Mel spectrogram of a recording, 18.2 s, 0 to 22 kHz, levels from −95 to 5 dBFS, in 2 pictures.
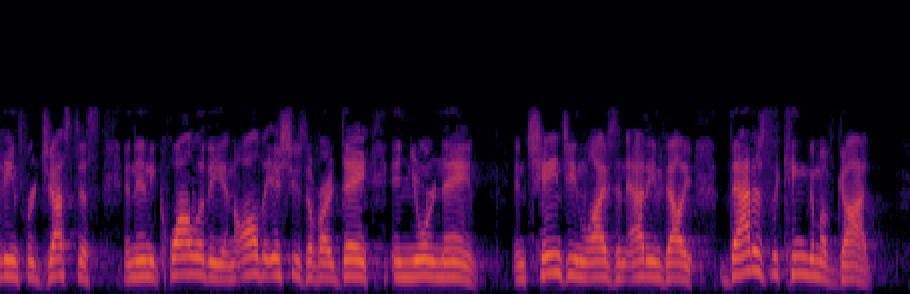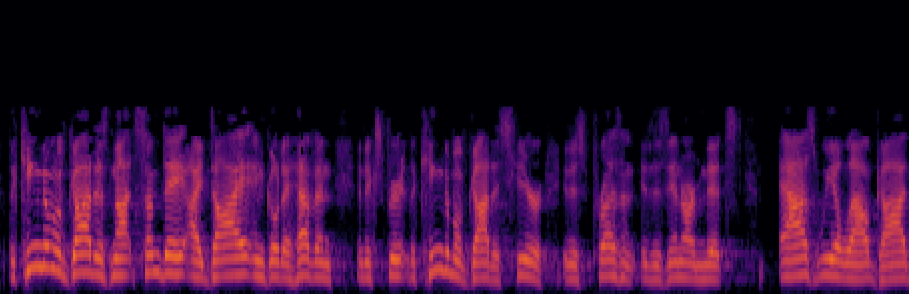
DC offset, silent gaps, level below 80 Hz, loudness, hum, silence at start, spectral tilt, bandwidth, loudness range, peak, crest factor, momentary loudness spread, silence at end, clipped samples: under 0.1%; none; under -90 dBFS; -39 LUFS; none; 0 s; -4.5 dB/octave; 5.6 kHz; 4 LU; -20 dBFS; 18 dB; 11 LU; 0 s; under 0.1%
